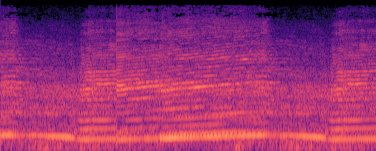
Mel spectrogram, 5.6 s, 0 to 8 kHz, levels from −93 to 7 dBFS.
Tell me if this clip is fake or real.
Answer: real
